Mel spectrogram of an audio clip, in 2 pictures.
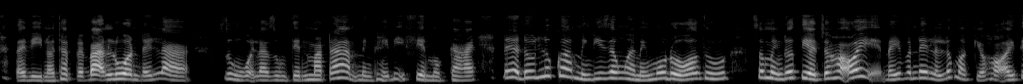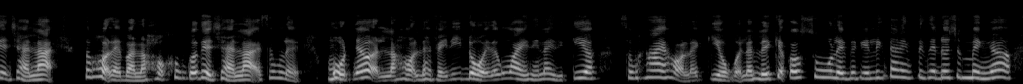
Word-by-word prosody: tại 185 +1 -2
vì 185 -1 -4
nói 175 0 -4
thật 245 +1 -3
với 195 0 -3
bạn 225 0 +6
luôn, 240 -3 +5
đấy 195 +2 -3
là 215 -8 0 0.3
dùng, 230 -6 -5
gọi 195 - -3
là, 195 0 -2
dùng 195 -1 -10
tiền 205 0 -5
mặt 215 -1 0
á, 295 +2 +2
mình 200 -6 -8
thấy 200 -5 -7
bị 255 - -10
phiền 220 -4 0
một 185 -1 -8
cái, 195 -1 -2 0.3
đấy 320 +1 0
là 310 - +5
đôi 310 +2 -1
lúc 385 +3 0
á, 385 -3 +3
mình 240 -6 -2
đi 270 +2 -5
ra 290 +1 +3
ngoài 270 -4 -1
mình 210 +1 -2
mua 275 +2 +3
đồ 235 -4 +5
các 265 - 0
thứ, 265 0 -2 0.2
xong 315 -2 -1
mình 260 -4 +3
đưa 290 - +4
tiền 270 -6 +4
cho 275 - +2
họ 300 +1 +5
ấy, 355 +2 +3
đấy, 225 +3 -1
vấn 275 +1 -6
đề 300 -1 +4
là 245 -5 -4
lúc 310 +10 -3
mà, 265 -6 -2
kiểu, 190 -4 -6
họ 210 -2 -2
ấy 205 +1 0
tiền 265 +1 -5
trả 190 -4 -1
lại, 230 +2 +4 0.3
xong 340 -1 -4
họ - - +5
lại 205 -2 +1
bảo 190 -2 +2
là 180 +1 -1
họ - - -5
không 315 -3 -10
có 270 0 +6
tiền 300 - +3
trả 195 -10 +1
lại, 210 +3 +2
xong 305 -1 -9
lại 285 - -6 0.3
một 245 -1 +3
nhớ, 315 +5 +6
là 195 +2 -2
họ 235 -3 -2
lại 230 +2 -5
phải 195 -1 -4
đi 245 +5 -13
đổi 245 -7 +4
ra 215 - -5
ngoài 260 -3 0
thế 220 -1 -7
này 245 -1 -5
thế 200 - -11
kia, 290 -1 +2 0.3
xong 295 -1 -7
hai 325 +1 0
họ 310 - -2
lại, 185 - -9
kiểu, 220 -4 -1
gọi - - -5
là, 210 - 0
lấy 240 +1 +2
kẹo - - -2
cao 305 0 +5
su 330 -2 -3
lấy 280 -4 +3
mấy 275 +1 -7
cái 270 -1 -3
linh 305 +4 -9
ta 360 -2 -2
linh 315 -3 -5
tinh 315 0 -10
ra 310 +1 -3
đưa 310 +1 -3
cho 315 +2 -10
mình 305 -3 0
á. 315 -1 +1
255 Hz, 310 wpm, -27 LUFS, 210-295 Hz, 0.3 s, bạn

